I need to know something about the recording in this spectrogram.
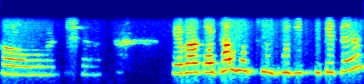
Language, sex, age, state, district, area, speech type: Bengali, female, 18-30, West Bengal, Alipurduar, rural, conversation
